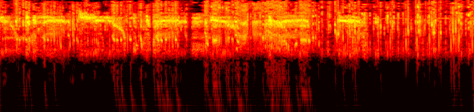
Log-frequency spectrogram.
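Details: Swiftlet house lure sound, a thick chorus of rapid twittering calls, buzzy chirps and sliding whistled notes that overlap without pause.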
